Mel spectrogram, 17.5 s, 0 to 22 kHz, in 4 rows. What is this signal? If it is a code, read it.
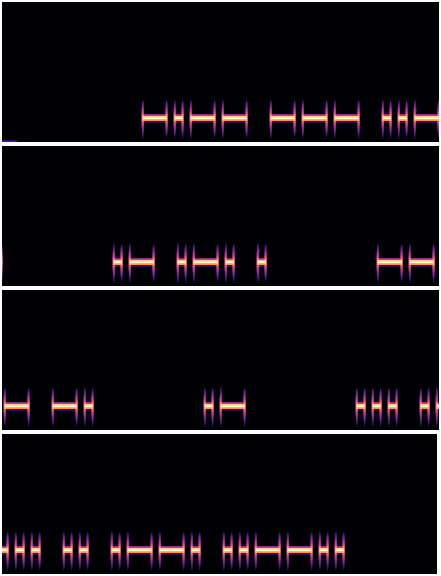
Morse code, heard as a keyed tone, about 15 wpm, 700 Hz. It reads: YOU ARE ON A SHIP?
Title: 2x Word-Spacing - Sentences from Top 400 Words - 15wpm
